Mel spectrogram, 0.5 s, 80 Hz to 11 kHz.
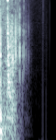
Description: Minecraft Version Minecraft Version snapshot Latest Release | Latest Snapshot snapshot / assets / minecraft / sounds / block / nether_wood_trapdoor / toggle3.ogg Compare With Compare With Latest Release | Latest Snapshot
